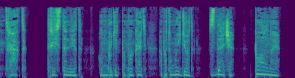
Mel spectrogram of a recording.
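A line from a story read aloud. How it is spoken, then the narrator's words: Quick nervous child's whisper. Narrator (Russian): стал быстро шептать ребенок, и на его лбу выступила испарина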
